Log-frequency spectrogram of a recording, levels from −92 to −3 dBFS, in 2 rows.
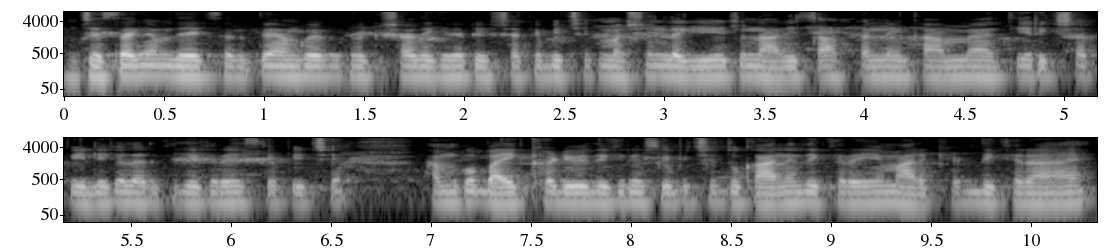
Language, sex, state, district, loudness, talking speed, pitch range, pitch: Hindi, male, Bihar, Saran, -32 LUFS, 325 wpm, 110-115 Hz, 110 Hz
